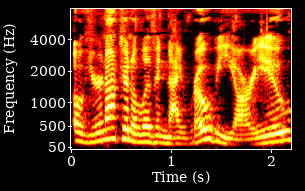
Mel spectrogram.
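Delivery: put-on terrified voice. Telling how an aunt reacted in front of the whole family, imitating a terrified aunt. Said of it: "like she was so terrified".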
